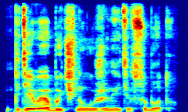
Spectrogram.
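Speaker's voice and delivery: ordinary talk, nothing marked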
